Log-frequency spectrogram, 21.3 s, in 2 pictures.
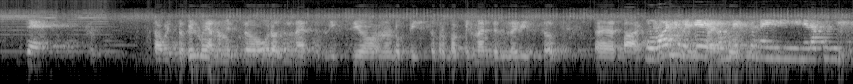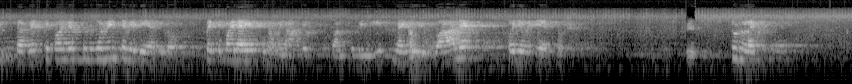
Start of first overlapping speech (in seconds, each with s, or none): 8.1 s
